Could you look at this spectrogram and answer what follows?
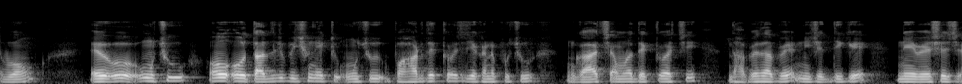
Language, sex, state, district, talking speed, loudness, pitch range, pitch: Bengali, male, West Bengal, Purulia, 150 wpm, -18 LUFS, 125-145 Hz, 130 Hz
